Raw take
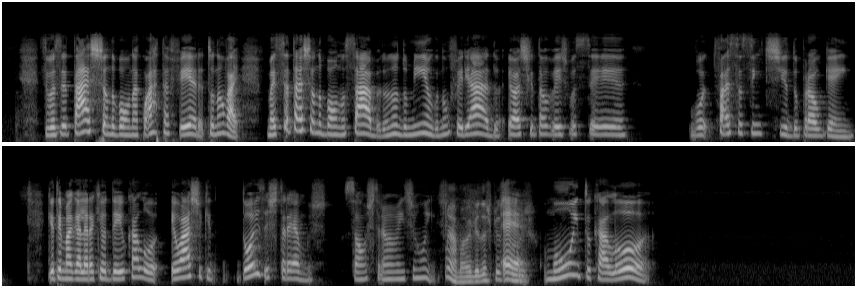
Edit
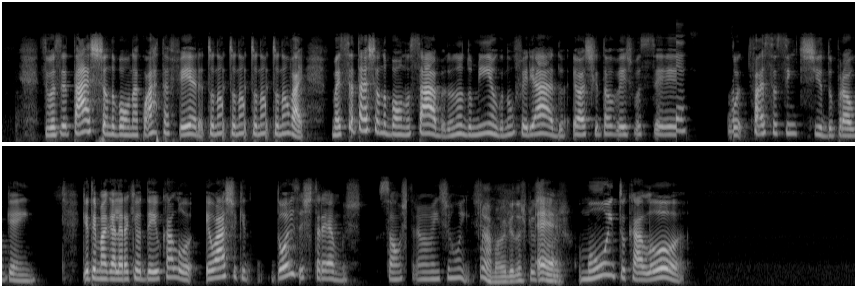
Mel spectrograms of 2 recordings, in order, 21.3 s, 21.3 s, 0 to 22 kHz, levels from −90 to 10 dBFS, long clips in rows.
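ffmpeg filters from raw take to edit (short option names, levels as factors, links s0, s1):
-filter_complex "[0:a]asplit=7[s0][s1][s2][s3][s4][s5][s6];[s0]atrim=end=2.752[s7];[s1]atrim=start=2.478:end=2.752[s8];[s2]atrim=start=2.478:end=2.752[s9];[s3]atrim=start=2.478:end=7.614[s10];[s4]atrim=start=7.61:end=8.71,asetpts=PTS-STARTPTS,asetrate=67032,aresample=44100,atrim=end_sample=31914,asetpts=PTS-STARTPTS[s11];[s5]atrim=start=8.706:end=15.28,asetpts=PTS-STARTPTS,afade=t=out:st=6.57:d=0.004:c=hsin[s12];[s6]atrim=start=15.28,asetpts=PTS-STARTPTS,afade=t=in:d=0.31[s13];[s7][s8]acrossfade=d=0.004:c1=hsin:c2=hsin[s14];[s14][s9]acrossfade=d=0.004:c1=hsin:c2=hsin[s15];[s15][s10]acrossfade=d=0.004:c1=hsin:c2=hsin[s16];[s16][s11]acrossfade=d=0.004:c1=hsin:c2=hsin[s17];[s12][s13]concat=n=2:v=0:a=1[s18];[s17][s18]acrossfade=d=0.004:c1=hsin:c2=hsin"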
